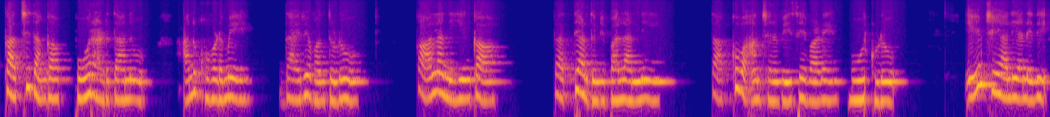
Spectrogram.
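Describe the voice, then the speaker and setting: A woman reading scripted motivational narration in a deliberate, instructive manner, in short measured phrases. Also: a little high, steady tone, darkish tone. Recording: echoey, reverberant voice track.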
